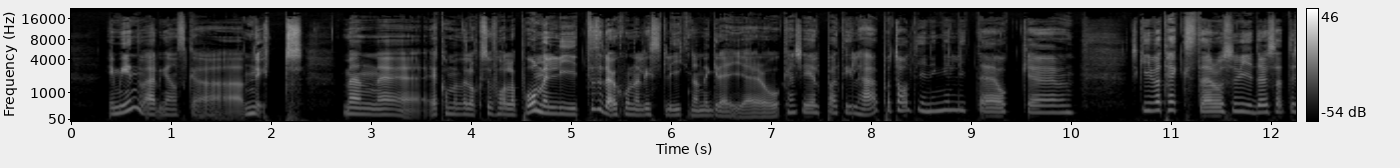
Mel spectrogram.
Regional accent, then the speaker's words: Norrköping, Östergötland, Sweden; accent: Norrköping dialect; Kanske när jag kollar på sport, då kommer norrköpingskan fram. Då är det som att mitt autentiska jag dyker upp igen. Så att, men det är väl fint att ha liksom två olika ursprung

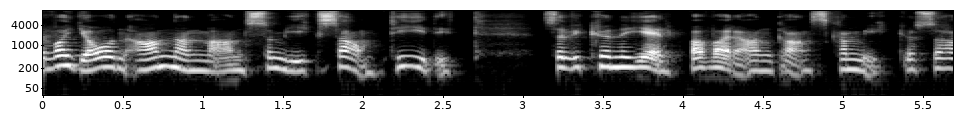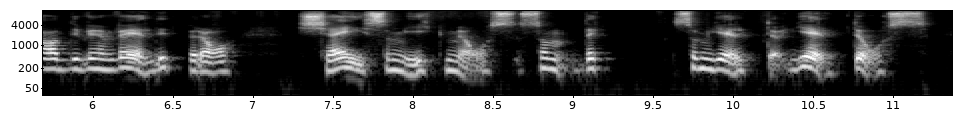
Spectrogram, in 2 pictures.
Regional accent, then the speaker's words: Båtskärsnäs, Norrbotten County, Sweden; also born or lived in Umeå / Luleå; Jag har bott utanför Kalix när jag var liten i en by som heter Båtskärsnäs. Men dit flyttade vi därifrån 63 och sen har jag flyttat runt lite grann. Jag har läst i Umeå några år också.

